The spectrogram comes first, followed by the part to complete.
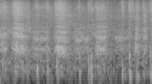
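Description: A show-jumping horse cantering on grass turf, its hooves landing in a run of dull, regular thuds as it approaches a fence.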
